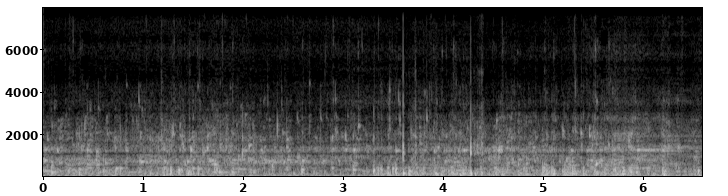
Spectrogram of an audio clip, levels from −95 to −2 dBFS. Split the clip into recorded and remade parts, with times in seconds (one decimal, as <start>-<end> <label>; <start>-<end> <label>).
0.0-5.7 recorded; 5.7-6.6 remade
